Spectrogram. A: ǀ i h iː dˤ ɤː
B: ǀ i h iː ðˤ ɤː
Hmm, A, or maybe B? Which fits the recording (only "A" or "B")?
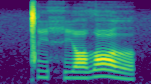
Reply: B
